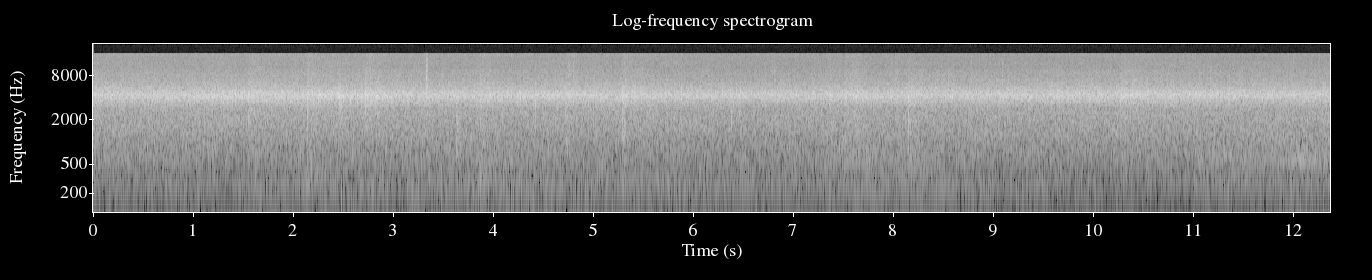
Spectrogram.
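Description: Fountain water splashing and falling into its pool, a steady hiss.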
